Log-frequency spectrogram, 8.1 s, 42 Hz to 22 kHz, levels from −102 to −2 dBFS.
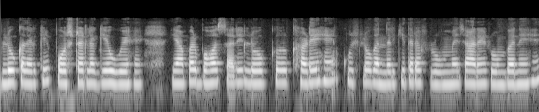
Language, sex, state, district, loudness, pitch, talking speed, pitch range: Hindi, female, Bihar, Patna, -17 LUFS, 210 Hz, 200 wpm, 205-220 Hz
